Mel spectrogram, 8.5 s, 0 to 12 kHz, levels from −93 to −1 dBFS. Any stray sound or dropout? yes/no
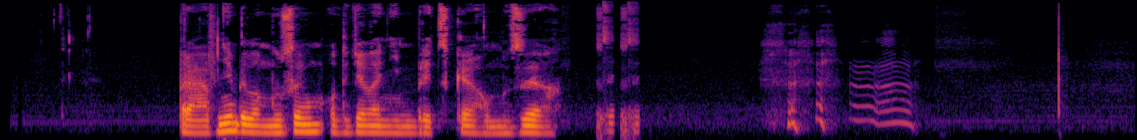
yes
